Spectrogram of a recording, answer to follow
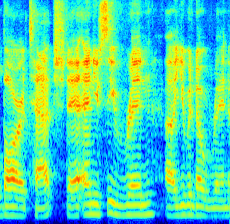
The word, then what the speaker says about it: Rin: with a small bar attached and you see Ren uh you would know Ren is the waitress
